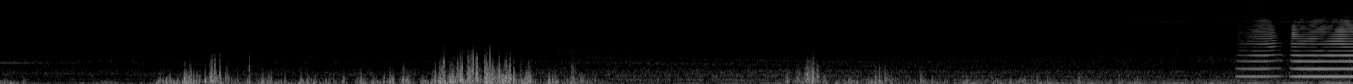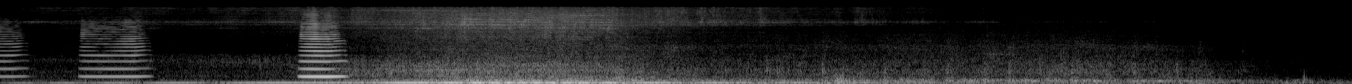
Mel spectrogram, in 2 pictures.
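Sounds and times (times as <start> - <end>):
locomotive engine rumble: 9.1 - 27.0
train horn blasts: 12.3 - 15.4, 16.4 - 17.7.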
